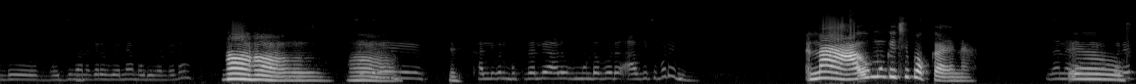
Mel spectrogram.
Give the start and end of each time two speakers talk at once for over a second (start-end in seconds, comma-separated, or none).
none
